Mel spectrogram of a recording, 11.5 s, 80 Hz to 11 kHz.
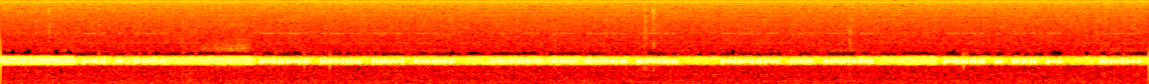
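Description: Morse code (CW) signal on the 10-metre amateur band, received by an RTL-SDR in CW mode. It is a single steady beep keyed on and off in dots and dashes over a narrow band of radio static hiss. The keying starts about a second in and breaks off for a moment now and then.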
